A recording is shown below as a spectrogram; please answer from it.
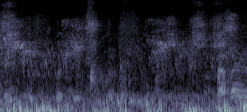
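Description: Pigeons coo softly in a steady, murmuring chorus close by, with a voice talking over them throughout.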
